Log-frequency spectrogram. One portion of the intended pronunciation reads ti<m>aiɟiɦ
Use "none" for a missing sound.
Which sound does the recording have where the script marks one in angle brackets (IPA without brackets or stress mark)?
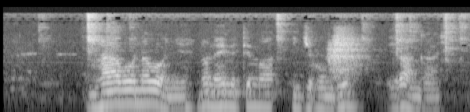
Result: m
